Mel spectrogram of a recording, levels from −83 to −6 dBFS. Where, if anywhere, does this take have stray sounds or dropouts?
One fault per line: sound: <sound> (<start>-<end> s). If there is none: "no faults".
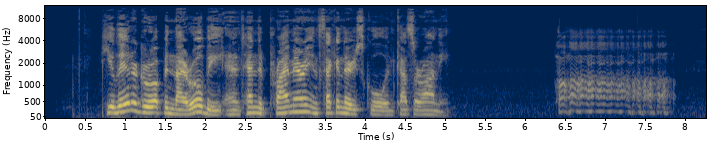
sound: laugh (6.4-7.9 s)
